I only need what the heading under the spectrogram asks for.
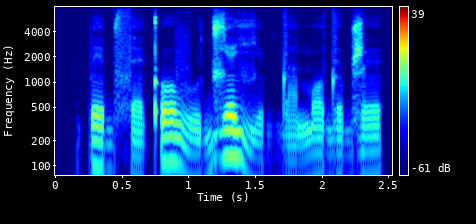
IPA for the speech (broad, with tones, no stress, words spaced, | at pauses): pe˧bsɛ˩kʼo˥vu˩ d͡ʑe˥vʲø˩b da˩mɔ˧dɘ˧bʐɘ˥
